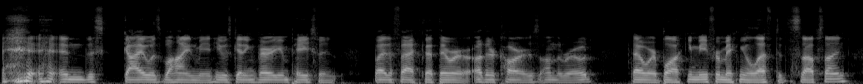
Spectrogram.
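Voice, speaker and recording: A man's voice: lowish voice, level tone, a bit bright, smooth. A young man from the New York area co-hosting a podcast. He talks in a brash, profane way and laughs easily. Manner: brash, swearing, quick to laugh. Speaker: podcast co-host. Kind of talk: casual chat.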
